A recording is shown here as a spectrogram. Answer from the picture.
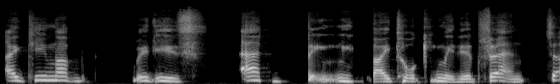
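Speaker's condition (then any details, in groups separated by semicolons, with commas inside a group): Cerebral palsy; feet opposite of Charlie Chaplin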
